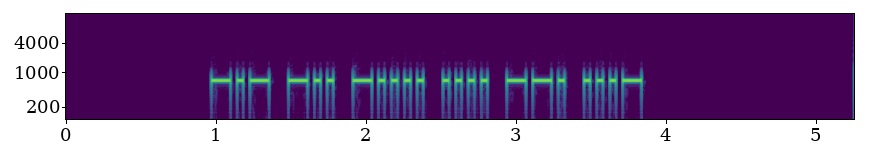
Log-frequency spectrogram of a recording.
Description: Morse code, heard as a keyed tone, about 28 wpm, 700 Hz. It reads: KD6HGV
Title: USA Call Signs - 6 Characters - 8x Character Spacing - 28wpm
